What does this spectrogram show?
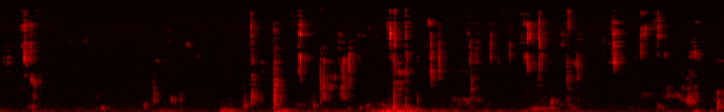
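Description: Chewing a mouthful of soft stewed eggplant in tomato sauce (imam bayildi): wet, squishy mouth sounds with many short smacks and clicks.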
